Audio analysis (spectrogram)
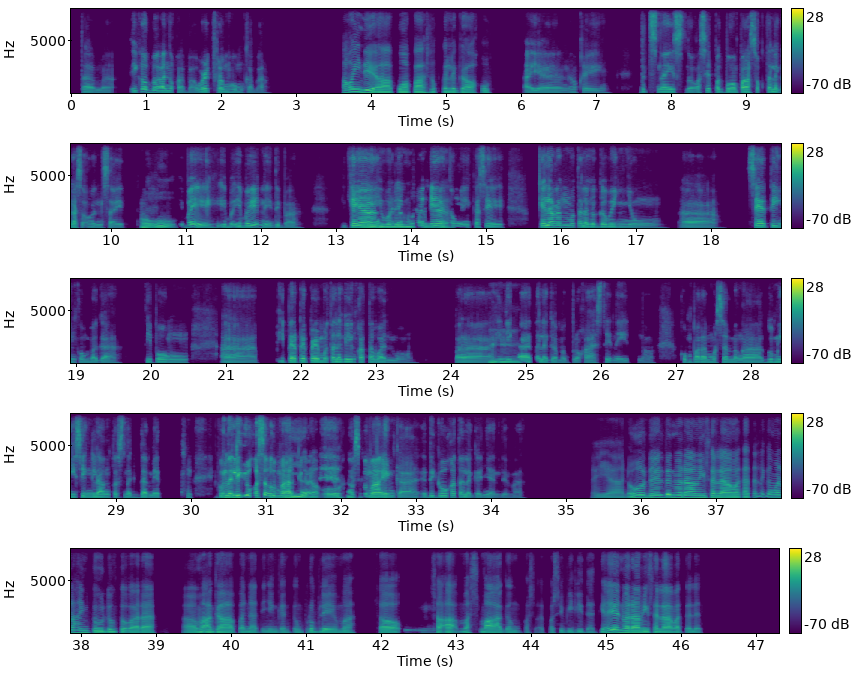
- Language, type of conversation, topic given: Filipino, advice, Bakit lagi mong ipinagpapaliban ang mga gawain sa trabaho o mga takdang-aralin, at ano ang kadalasang pumipigil sa iyo na simulan ang mga ito?
- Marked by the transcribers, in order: other background noise; chuckle; laughing while speaking: "Kung naligo ka sa umaga"; chuckle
